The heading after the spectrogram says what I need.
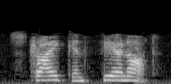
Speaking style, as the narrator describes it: She spoke again from the floor at my feet, and her voice seemed to ring in my ears

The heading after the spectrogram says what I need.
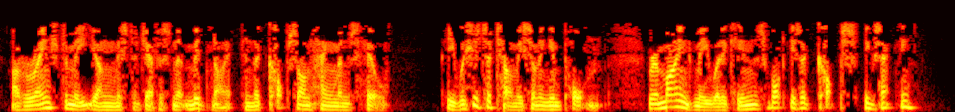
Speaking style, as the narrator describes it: Under his breath, Vimes said

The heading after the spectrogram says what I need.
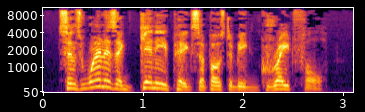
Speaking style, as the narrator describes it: shouted

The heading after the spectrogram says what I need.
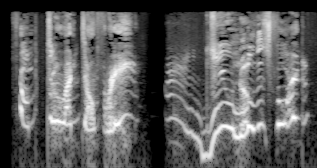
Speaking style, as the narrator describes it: In a strangled voice repeats

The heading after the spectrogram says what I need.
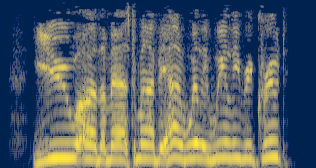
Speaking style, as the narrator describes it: Ruiz suddenly lunged forward directly into my face and bellowed

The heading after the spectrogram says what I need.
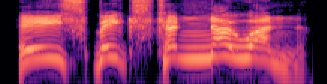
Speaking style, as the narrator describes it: bellowed the bodyguard

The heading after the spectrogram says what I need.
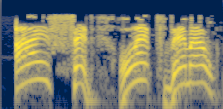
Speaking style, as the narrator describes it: screamed Hammond Pork

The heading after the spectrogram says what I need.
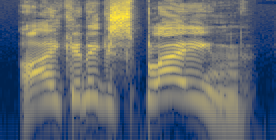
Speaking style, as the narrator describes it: shouted Arthur

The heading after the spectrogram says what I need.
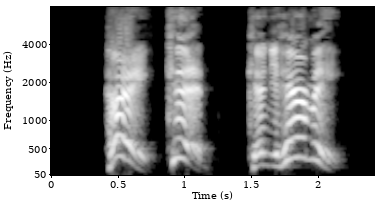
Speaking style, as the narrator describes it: I cupped my hands over my mouth and shouted

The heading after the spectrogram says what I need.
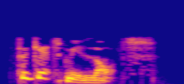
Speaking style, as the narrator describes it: said Tiffany, more sharply than she'd intended

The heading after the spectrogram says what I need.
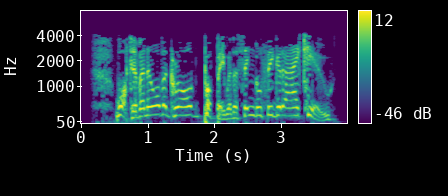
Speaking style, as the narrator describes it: sneered Gaspode

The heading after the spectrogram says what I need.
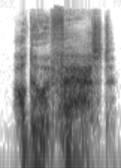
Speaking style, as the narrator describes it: I said

